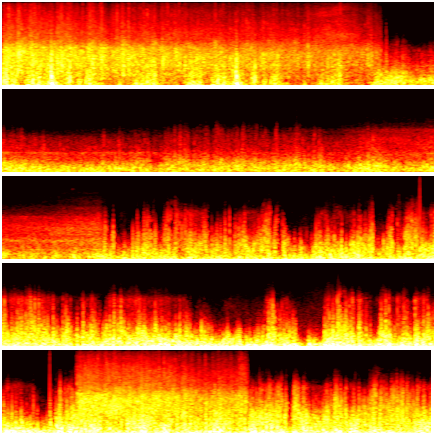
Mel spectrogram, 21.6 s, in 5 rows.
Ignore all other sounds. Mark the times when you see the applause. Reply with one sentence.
The applause can be heard from 0.0 to 3.8 s and from 18.0 to 19.8 s.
